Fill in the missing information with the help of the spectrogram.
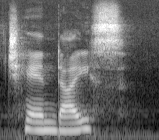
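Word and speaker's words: Chandise: Her name was Chandice.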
